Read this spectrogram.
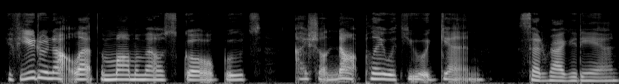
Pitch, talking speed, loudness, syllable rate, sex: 220 Hz, 195 wpm, -21 LUFS, 4.7 syllables/s, female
